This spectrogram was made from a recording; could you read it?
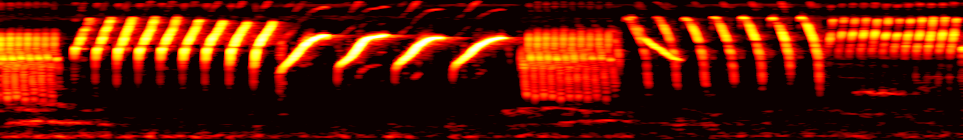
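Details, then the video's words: Atlantic canary, a female calling to provoke males into singing: a buzzy burst, a rapid trill of downslurred notes, three loud rising whistles, another buzz, then quick slurred notes and a buzzy trill. "PANCINGAN KENARI BAHAN AGAR CEPAT BUNYI"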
